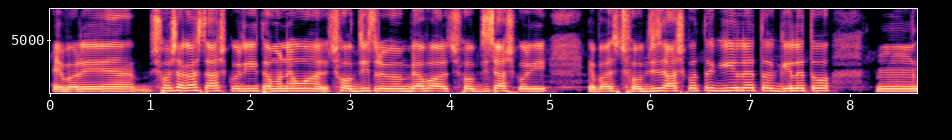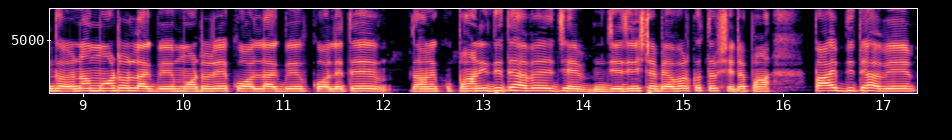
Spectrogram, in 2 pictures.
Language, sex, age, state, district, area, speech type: Bengali, female, 30-45, West Bengal, Hooghly, urban, spontaneous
